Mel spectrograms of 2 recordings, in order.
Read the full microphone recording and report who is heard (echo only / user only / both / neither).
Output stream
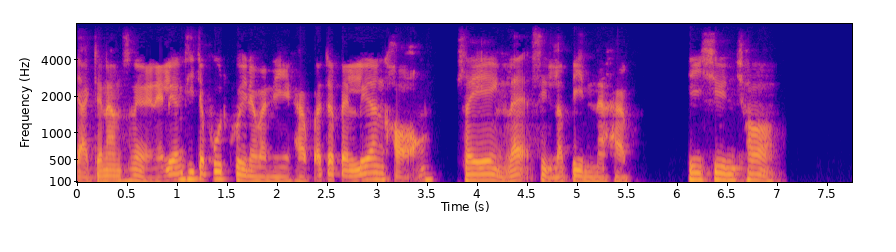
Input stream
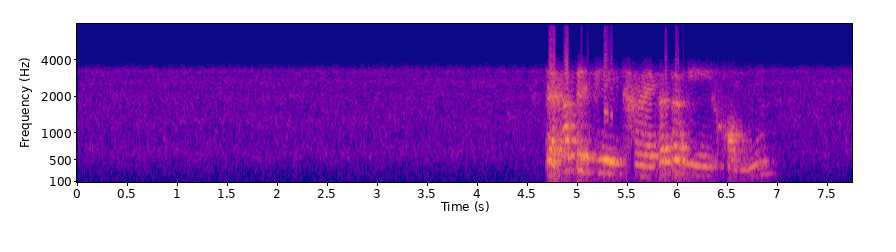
user only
